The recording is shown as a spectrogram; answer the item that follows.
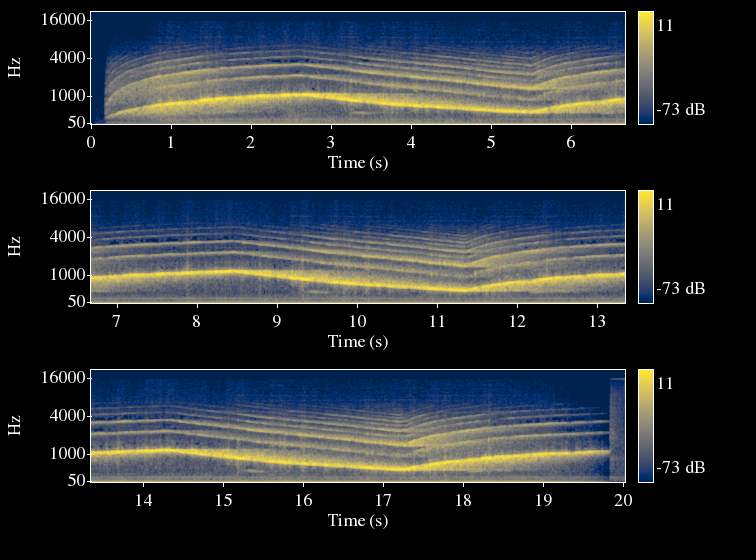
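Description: A warning siren wailing, its pitch rising slowly and falling back in cycles of about six seconds: three full rises and falls, then a fourth rise that cuts off suddenly near the end.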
